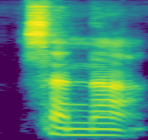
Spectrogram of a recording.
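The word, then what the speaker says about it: saññā: But in Burmese, I pronounce it sanna.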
